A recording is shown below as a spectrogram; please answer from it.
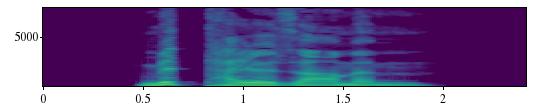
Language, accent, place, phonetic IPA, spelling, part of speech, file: German, Germany, Berlin, [ˈmɪttaɪ̯lˌzaːməm], mitteilsamem, adjective, De-mitteilsamem.ogg
- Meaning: strong dative masculine/neuter singular of mitteilsam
